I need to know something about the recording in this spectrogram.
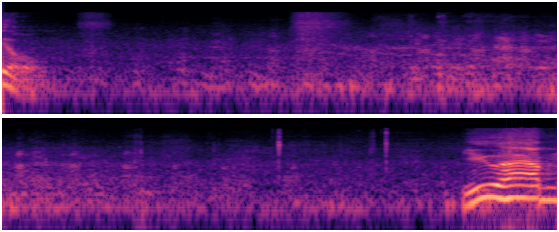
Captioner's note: audience laughing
